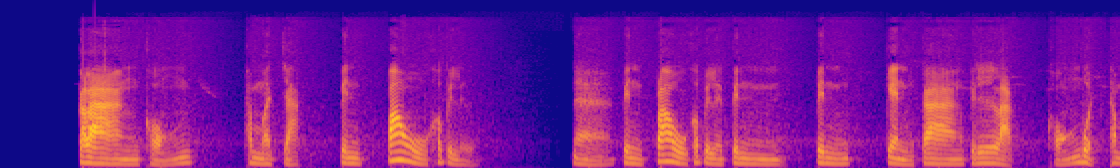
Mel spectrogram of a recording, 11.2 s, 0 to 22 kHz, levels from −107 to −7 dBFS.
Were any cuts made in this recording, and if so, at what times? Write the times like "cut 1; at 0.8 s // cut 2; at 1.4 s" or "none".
none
